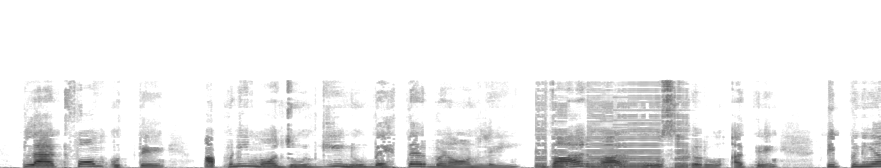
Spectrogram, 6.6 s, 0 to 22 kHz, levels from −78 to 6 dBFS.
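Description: Throughout this speech recording the treble sounds gritty and metallic, sibilants come out lispy, nothing reaches above 11.5 kHz, and the codec damage is heavy. This is likely HE-AAC compression at a very low rate, fitting roughly 12 kbps. The upper band is rebuilt by spectral band replication, which copies lower bands upward under a coarse envelope, so its harmonics fail to line up with the real ones below. From 1.67 to 1.71 s a brief hiss of about 35 ms runs ahead of an attack, smearing its onset. This is pre-echo: the transform spreads its quantisation noise across the whole block, so noise sized for the loud attack also fills the quiet moment before it. From 4.02 to 5.16 s a hard, raspy buzz at 217 Hz with many harmonics comes and goes, about 5 dB below the signal. This is GSM phone buzz from a nearby 2G handset transferring data, its 217-per-second radio bursts rectified by the audio circuitry.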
